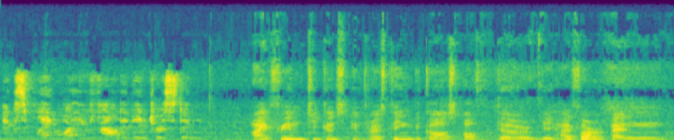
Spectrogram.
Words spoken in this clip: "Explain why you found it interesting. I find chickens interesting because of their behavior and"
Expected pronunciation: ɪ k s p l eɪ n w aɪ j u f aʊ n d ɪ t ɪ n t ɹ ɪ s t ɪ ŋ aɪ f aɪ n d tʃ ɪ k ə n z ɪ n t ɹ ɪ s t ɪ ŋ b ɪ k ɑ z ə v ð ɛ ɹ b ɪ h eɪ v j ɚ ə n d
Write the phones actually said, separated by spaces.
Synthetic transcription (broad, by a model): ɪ k s p l eɪ n w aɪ j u f aʊ n d ɪ t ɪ n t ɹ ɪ s t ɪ ŋ aɪ f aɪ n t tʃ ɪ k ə n s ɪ n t ɹ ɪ s t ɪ ŋ b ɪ k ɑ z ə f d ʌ b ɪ h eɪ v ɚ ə n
